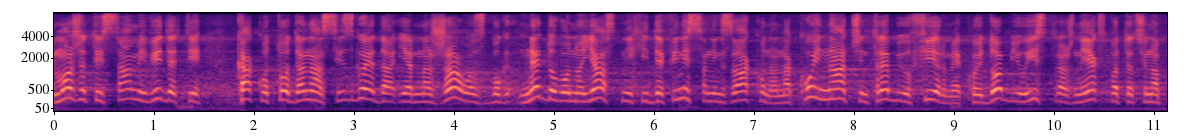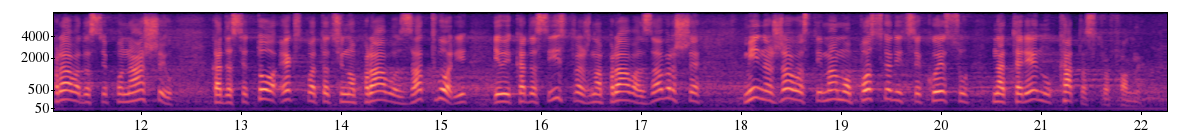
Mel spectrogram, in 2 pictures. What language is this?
Serbian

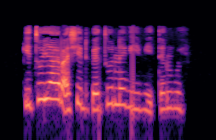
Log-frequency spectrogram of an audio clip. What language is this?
Kalenjin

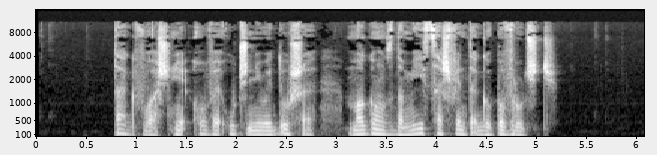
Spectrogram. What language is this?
Polish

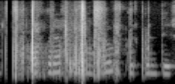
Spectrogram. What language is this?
Icelandic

